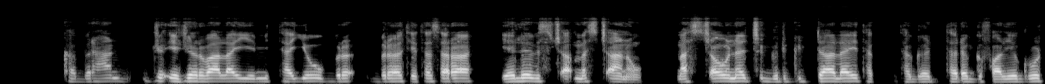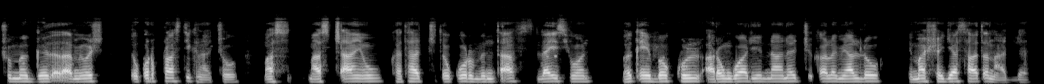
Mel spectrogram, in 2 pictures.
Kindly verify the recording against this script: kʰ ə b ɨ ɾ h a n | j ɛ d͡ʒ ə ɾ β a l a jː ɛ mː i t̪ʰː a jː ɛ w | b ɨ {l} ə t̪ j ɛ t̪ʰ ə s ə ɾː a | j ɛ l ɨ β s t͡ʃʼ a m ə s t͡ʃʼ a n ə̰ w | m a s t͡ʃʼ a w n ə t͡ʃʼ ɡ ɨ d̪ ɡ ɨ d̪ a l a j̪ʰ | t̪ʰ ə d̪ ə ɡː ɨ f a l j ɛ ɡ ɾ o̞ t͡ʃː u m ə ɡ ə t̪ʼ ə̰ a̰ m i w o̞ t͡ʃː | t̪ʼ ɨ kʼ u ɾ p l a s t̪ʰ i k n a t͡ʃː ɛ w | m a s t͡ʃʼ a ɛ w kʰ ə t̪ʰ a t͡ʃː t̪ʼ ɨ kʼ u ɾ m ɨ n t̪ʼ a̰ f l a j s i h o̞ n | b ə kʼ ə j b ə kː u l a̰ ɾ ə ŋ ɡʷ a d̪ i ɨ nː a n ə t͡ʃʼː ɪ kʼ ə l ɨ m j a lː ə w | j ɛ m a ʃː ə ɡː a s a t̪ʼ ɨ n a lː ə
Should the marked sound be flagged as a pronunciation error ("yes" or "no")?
yes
